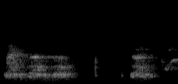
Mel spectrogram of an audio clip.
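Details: Female domestic dog barking loudly, probably at a coyote nearby, heard indoors behind a man talking: two long, hoarse, harmonic barks, each about 0.7 seconds, with a short pause and faint clicks between them.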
